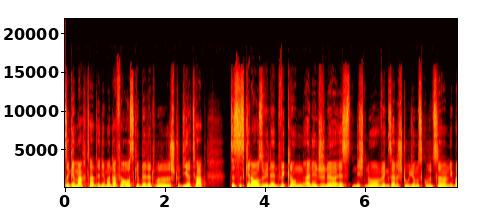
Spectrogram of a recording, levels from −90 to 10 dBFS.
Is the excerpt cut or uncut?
uncut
